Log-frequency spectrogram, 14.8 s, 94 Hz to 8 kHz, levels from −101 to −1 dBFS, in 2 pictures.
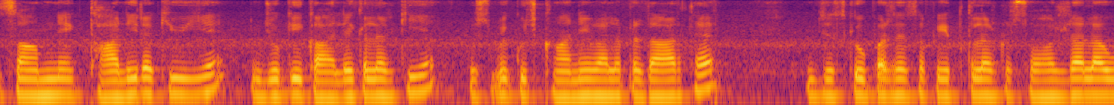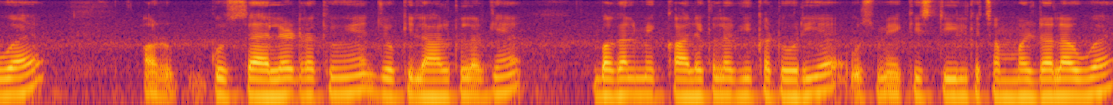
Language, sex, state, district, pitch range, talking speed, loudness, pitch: Hindi, female, Uttar Pradesh, Jyotiba Phule Nagar, 140-145 Hz, 220 wpm, -19 LUFS, 140 Hz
